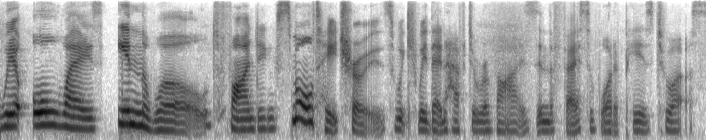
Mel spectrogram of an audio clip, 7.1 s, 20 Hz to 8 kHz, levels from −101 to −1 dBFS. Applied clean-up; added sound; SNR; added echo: none; none; none; none.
